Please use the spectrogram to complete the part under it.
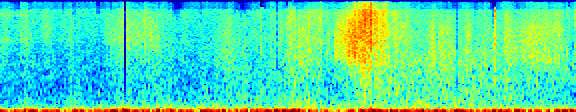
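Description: Gusty desert wind buffets the microphone near a cholla cactus garden, a loud rumbling, fluttering roar with uneven surges and no voices.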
